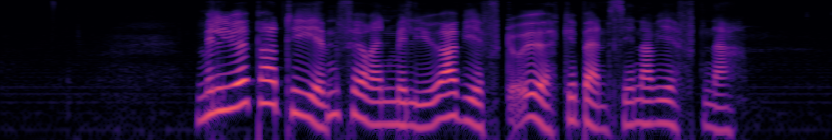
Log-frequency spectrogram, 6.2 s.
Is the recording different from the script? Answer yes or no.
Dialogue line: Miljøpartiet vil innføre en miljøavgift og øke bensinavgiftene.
yes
